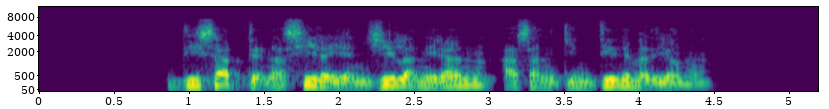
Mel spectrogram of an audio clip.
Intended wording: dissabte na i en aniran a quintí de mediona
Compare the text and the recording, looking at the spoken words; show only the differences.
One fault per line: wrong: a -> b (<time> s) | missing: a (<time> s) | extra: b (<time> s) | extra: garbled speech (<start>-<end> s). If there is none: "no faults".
extra: cira (1.7 s)
extra: gil (2.3 s)
extra: sant (3.2 s)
